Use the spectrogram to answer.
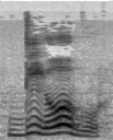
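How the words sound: The D is said the Northeastern Brazilian way. "pronunciam Diogo"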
